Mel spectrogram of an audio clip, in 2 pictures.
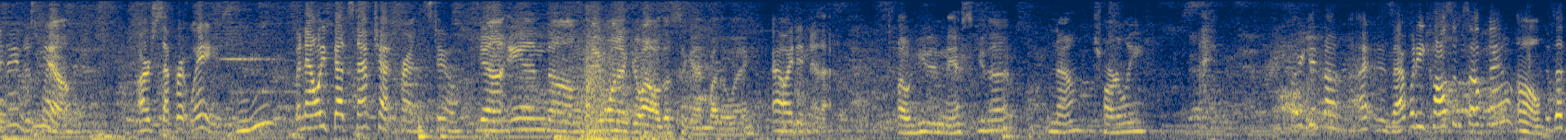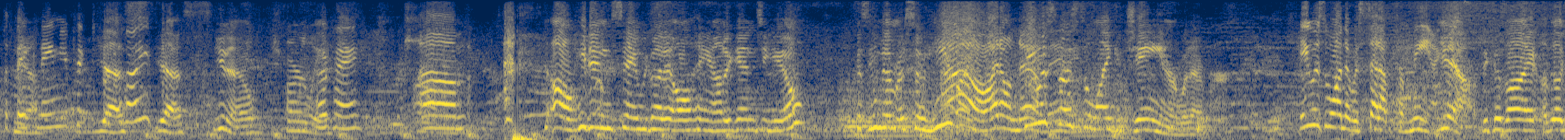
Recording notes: LIVE at Molly Malones in Covington, KY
